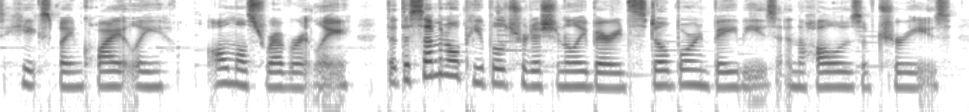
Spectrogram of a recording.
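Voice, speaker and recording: A woman with a congested, stuffy nose tells spooky tales in a calm, measured way. Her voice has a gravelly, creaky edge, and soft guitar music plays faintly behind her. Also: medium pitch. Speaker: gaming channel host. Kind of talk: reading horror stories aloud while gaming.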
